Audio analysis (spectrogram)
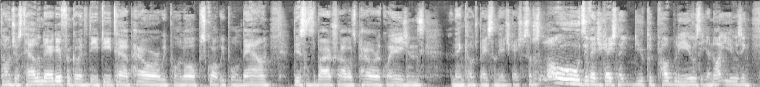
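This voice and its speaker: A man's dark, mellow, somewhat breathy voice at a very fast pace. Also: medium pitch for a man. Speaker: fitness coach educator. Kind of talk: lecture. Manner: animated.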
